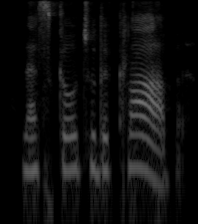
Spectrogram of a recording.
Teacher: club doesn't change going down it'll just be a lower pitch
